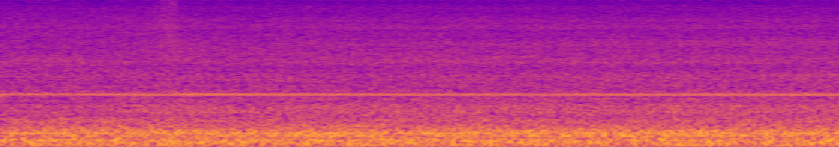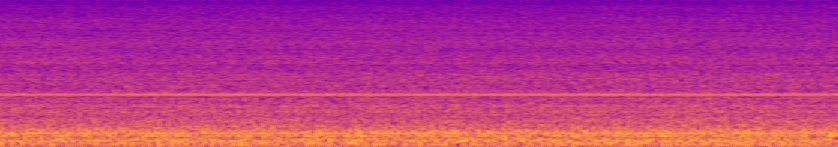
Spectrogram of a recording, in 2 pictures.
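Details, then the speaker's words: Likely downstairs furnace unit, call for fan not turning on, heat mode: loud steady roar, heavy low rumble and constant thin whistle; blower motor shaking. Tech suspects overamping and shutting off, bearings loud on startup, will check rated amps and capacitor. "Probably overamping or something. Probably overamping and shutting off. Shaking too."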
